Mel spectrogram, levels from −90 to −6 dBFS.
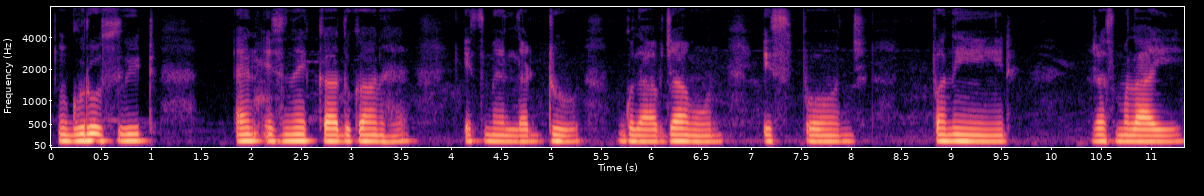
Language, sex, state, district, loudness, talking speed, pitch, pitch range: Hindi, male, Bihar, Kishanganj, -23 LUFS, 70 wpm, 135 Hz, 130-135 Hz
